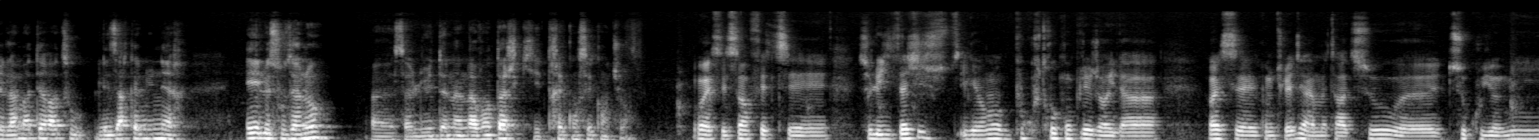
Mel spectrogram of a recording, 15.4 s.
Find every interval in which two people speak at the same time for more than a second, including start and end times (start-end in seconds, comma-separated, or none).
none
